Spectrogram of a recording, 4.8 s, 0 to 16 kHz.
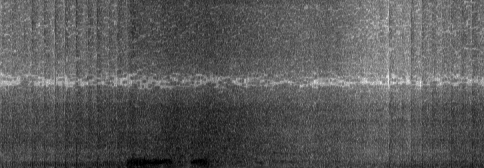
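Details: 2003 Stihl MS 290 Farm Boss chainsaw, 56.5cc, rebuilt from a box of parts after cleaning clutch and air housing: snaps up to a high rev with a clean rising scream, then winds smoothly back to idle; normal revving.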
